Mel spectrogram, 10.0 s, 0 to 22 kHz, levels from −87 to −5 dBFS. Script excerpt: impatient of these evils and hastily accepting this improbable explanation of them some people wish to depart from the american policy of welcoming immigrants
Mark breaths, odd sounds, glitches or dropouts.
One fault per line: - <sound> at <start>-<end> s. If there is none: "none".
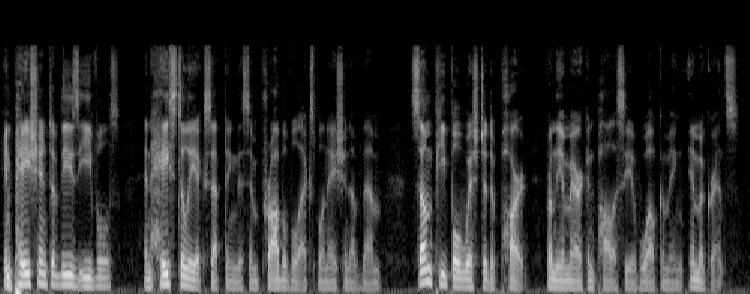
none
